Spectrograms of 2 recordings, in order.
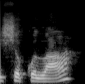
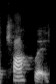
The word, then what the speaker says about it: Chocolat: guys watched that movie chocola it's like chocolate but it's french chocolate i think that's how they say it but it's one of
